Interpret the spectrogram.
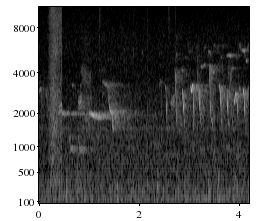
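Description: Wild birds calling: a drawn-out whistle that drops in pitch about a second and a half in, then a run of quick, high chirps in the second half.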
